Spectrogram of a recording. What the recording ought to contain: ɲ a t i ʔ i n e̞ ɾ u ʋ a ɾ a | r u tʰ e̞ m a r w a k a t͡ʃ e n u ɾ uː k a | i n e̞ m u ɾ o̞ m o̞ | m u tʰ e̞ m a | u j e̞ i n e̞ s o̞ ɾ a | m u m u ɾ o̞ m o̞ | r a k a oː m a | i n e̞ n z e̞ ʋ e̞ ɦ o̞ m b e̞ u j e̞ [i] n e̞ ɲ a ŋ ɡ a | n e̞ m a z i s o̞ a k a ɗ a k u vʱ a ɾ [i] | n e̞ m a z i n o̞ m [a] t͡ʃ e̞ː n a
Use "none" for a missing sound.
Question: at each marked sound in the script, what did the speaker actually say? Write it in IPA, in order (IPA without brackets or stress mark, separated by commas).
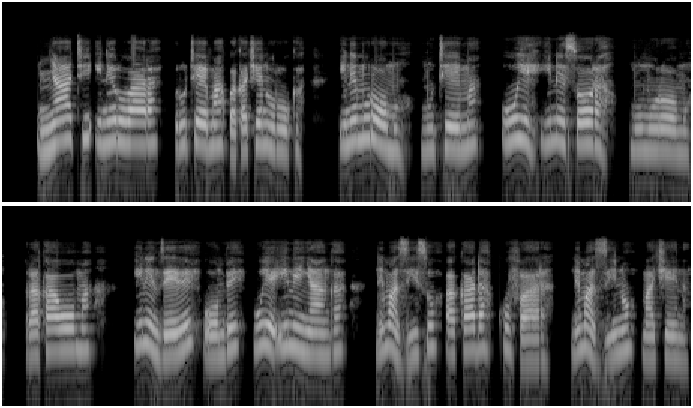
i, a, a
